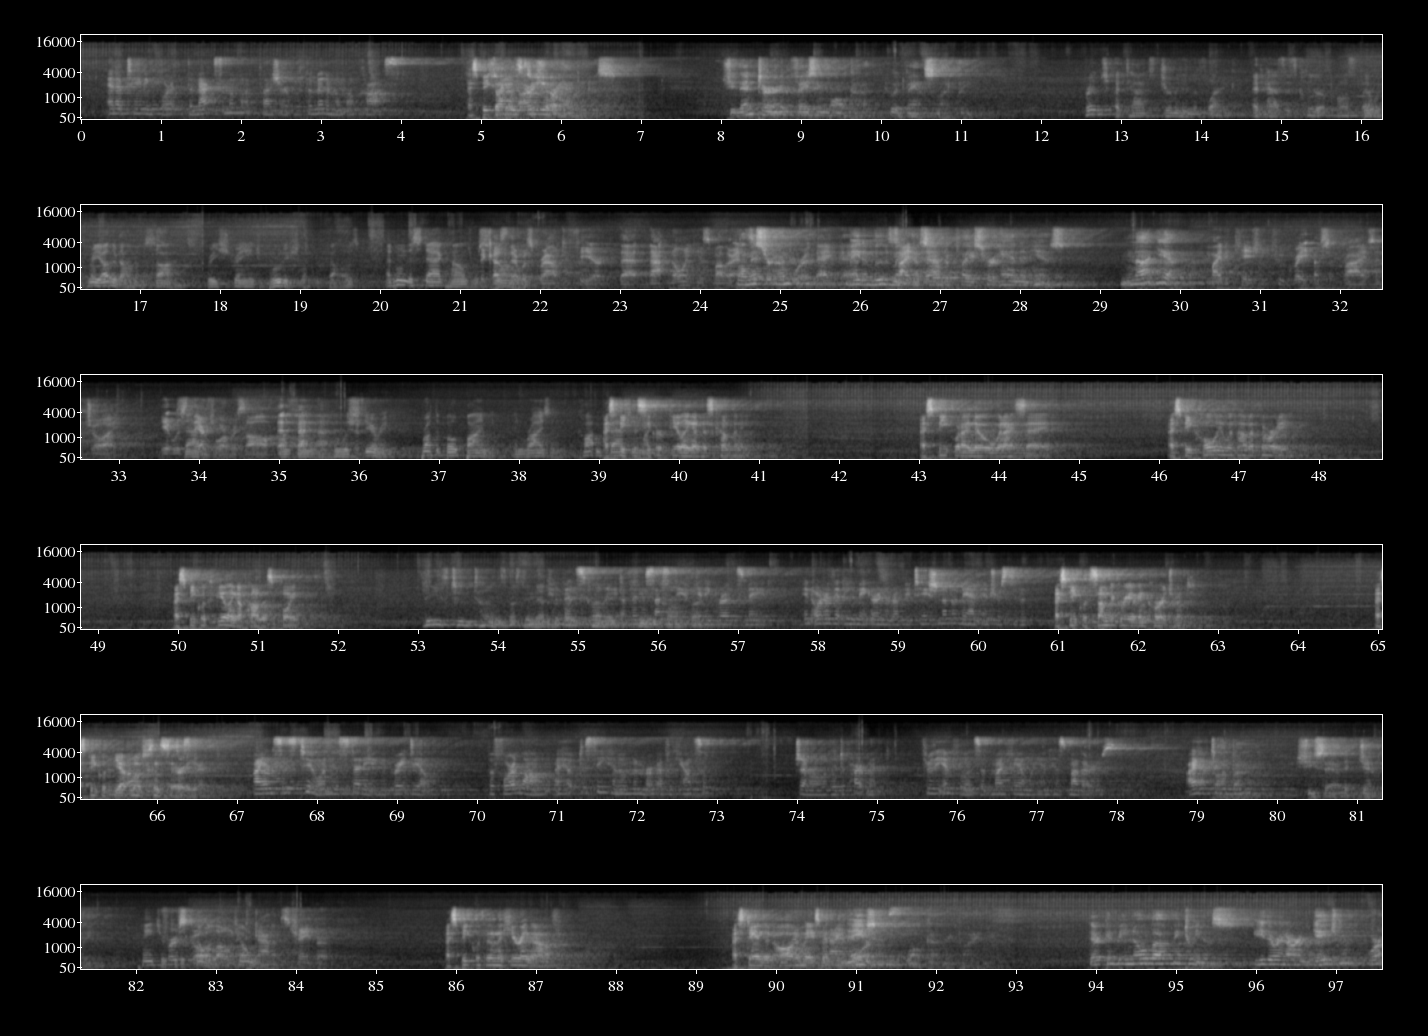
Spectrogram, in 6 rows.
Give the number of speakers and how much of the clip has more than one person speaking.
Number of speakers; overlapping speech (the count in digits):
6, about 17%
